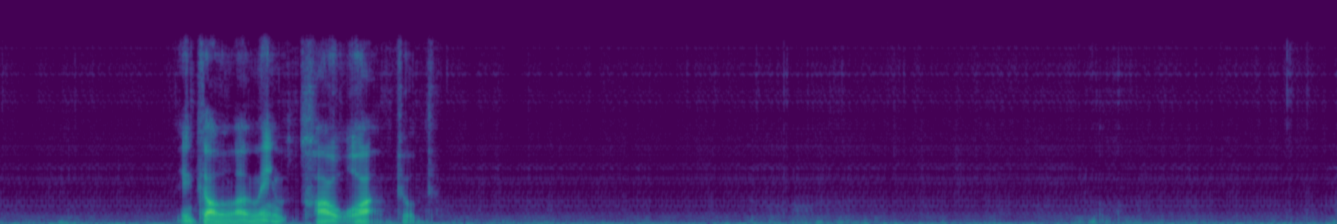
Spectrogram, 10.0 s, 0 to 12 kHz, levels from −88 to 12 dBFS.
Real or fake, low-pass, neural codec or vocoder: fake; 9.9 kHz; autoencoder, 22.05 kHz, a latent of 192 numbers a frame, VITS, trained on many speakers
